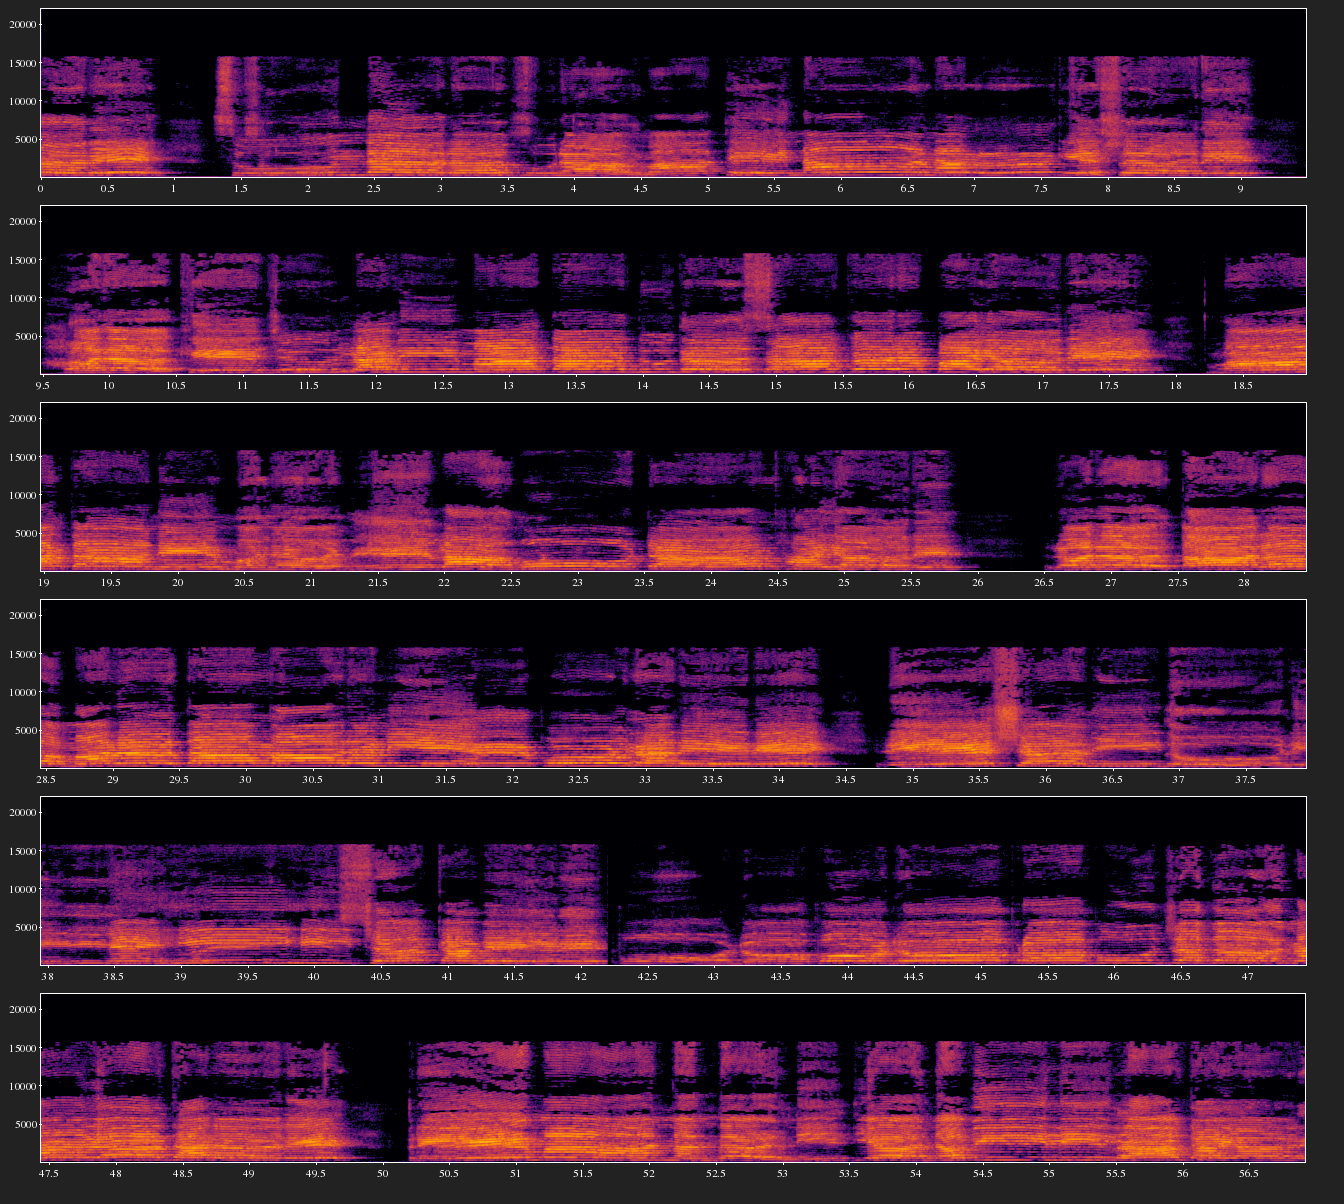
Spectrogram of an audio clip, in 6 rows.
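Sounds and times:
girl singing unaccompanied: 0.0s - 25.9s, 26.5s - 56.9s.

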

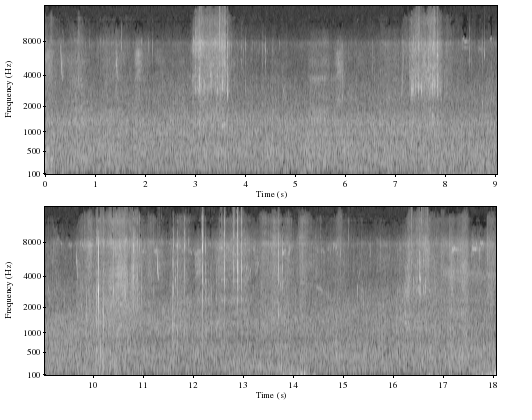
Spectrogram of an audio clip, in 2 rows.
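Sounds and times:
river water rushing: 0.5s - 13.7s.

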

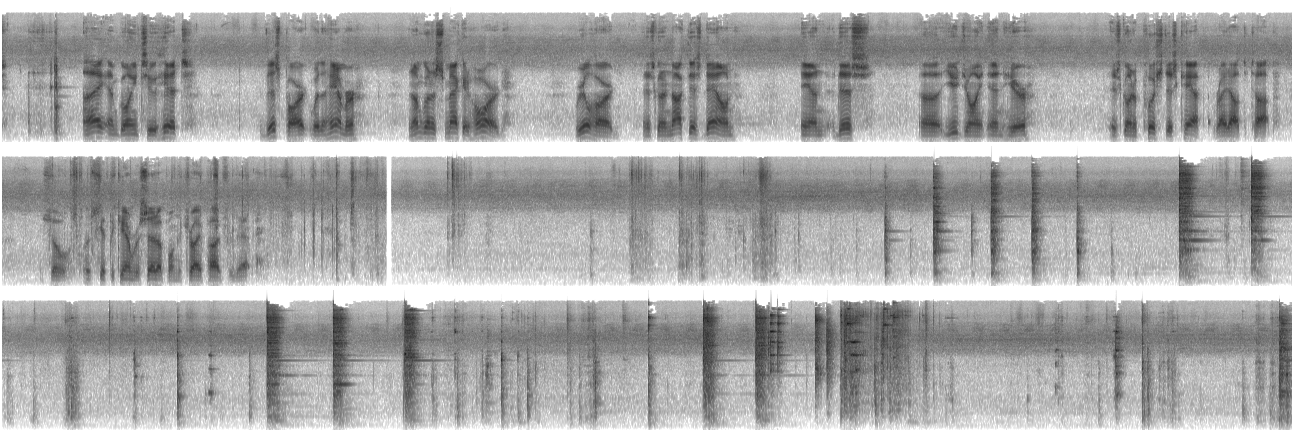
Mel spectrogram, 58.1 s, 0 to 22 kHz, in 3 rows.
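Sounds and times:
hammer striking metal: 32.6s - 35.0s, 37.0s - 38.6s, 42.7s - 45.3s, 49.2s - 51.1s.

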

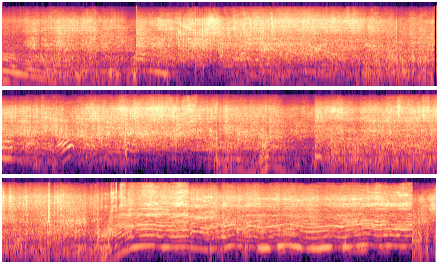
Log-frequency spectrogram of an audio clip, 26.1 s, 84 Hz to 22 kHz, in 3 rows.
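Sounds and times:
rally car engine at high revs: 0.0s - 26.0s
tyres hissing on wet road: 0.6s - 7.5s, 8.6s - 19.3s.

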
